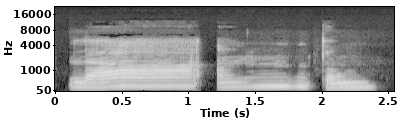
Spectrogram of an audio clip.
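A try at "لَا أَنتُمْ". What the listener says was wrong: नहीं नहीं, लाम को भी नहीं खींचना है, लाम भी हरकत है ना, मद्दा नहीं है ये, क्योंकि अलिफ के ऊपर तो खुद जबर आ रहा है।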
